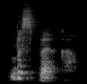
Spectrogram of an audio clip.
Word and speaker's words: безпека: без якщо наприклад слово безпека ми вимовляємо досить повільно оглушення не буде з вимовляємо чітко без бека якщо вимовити слово швидше відбудеться оглушення з доси і в транскрипції буде безпека поговоримо тепер про особливості вимови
